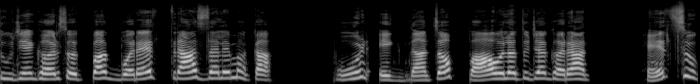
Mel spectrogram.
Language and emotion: Goan Konkani, happy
